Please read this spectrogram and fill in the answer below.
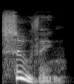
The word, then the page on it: soothing: British English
